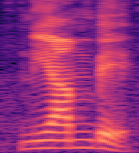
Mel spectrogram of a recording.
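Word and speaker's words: Niamey: Capital है नियामे। नियांबे। नियांबे है। यह गलत स्पेलिंग दिया हुआ है।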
